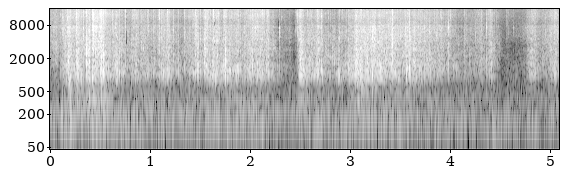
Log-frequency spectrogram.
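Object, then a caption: Thin tissue paper. A thin, pink tissue-paper parcel with nothing hard inside is folded, squeezed and pressed flat by fingers with long painted nails. It makes a steady, bright crinkling and crushing with almost no low end, briefly dipping quieter twice before the rustling resumes.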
